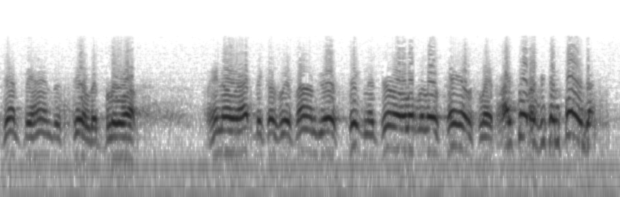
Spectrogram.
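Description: Men's voices speaking in short, broken phrases over a faint steady low hum from the old recording.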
